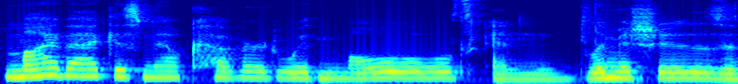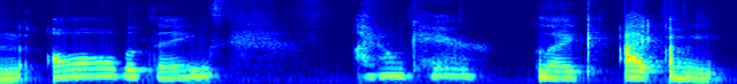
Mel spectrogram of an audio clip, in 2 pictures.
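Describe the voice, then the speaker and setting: A fifty-something woman talks her way through a try-on haul in a chatty, self-deprecating way, laughing often. Her voice sits at a middle pitch with a noticeable gravelly fry. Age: 50s. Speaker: fashion vlogger. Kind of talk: casual try-on haul chat.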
